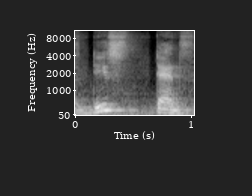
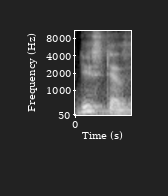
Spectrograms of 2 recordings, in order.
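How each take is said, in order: First: distance split in two, dis - tans; syllable by syllable. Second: Said in the usual way. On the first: Shown as a demonstration. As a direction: pause inside distance after "dis". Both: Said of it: "ভেঙে ভেঙে উচ্চারণ করব".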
